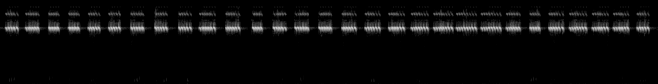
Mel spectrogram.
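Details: High, shrill cricket chirps from two insects, separate pulses repeated roughly four times a second in a strict, insistent rhythm. Each pulse carries a bright core tone and a weaker upper ring, over complete background silence.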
